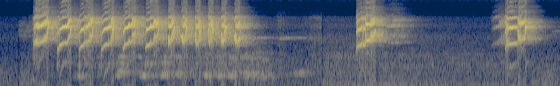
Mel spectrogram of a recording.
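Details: Lovebird giving a ngekek trill used as a tutor recording for other lovebirds: about two seconds of fast, harsh, evenly pulsed chattering notes, then a pause and two separate raspy squawks.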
